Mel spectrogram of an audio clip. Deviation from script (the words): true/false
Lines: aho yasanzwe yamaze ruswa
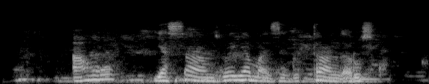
true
